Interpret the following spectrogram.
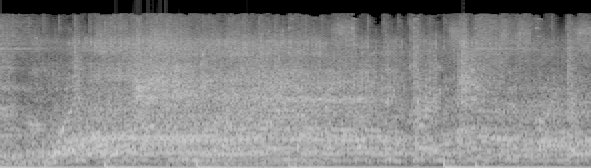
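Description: Drag-racing car launching off the start line, its engine revving up from about half a second in and running hard down the strip, mixed with music carrying a heavy bass beat.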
